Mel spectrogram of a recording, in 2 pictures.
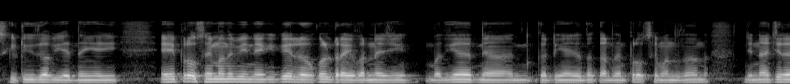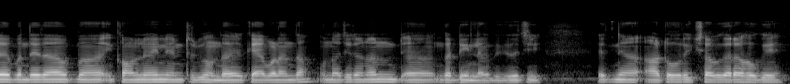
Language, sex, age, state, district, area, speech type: Punjabi, male, 30-45, Punjab, Mohali, rural, spontaneous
